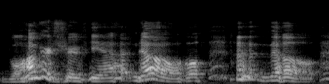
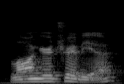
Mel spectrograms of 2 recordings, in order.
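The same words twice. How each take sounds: First: Loud, incredulous laughing refusal; laughing disbelief. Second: Said in the usual way. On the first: Real, not acted. Host balking at the longer trivia poll result, laughing in disbelief. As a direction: balk at it loudly through laughter.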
